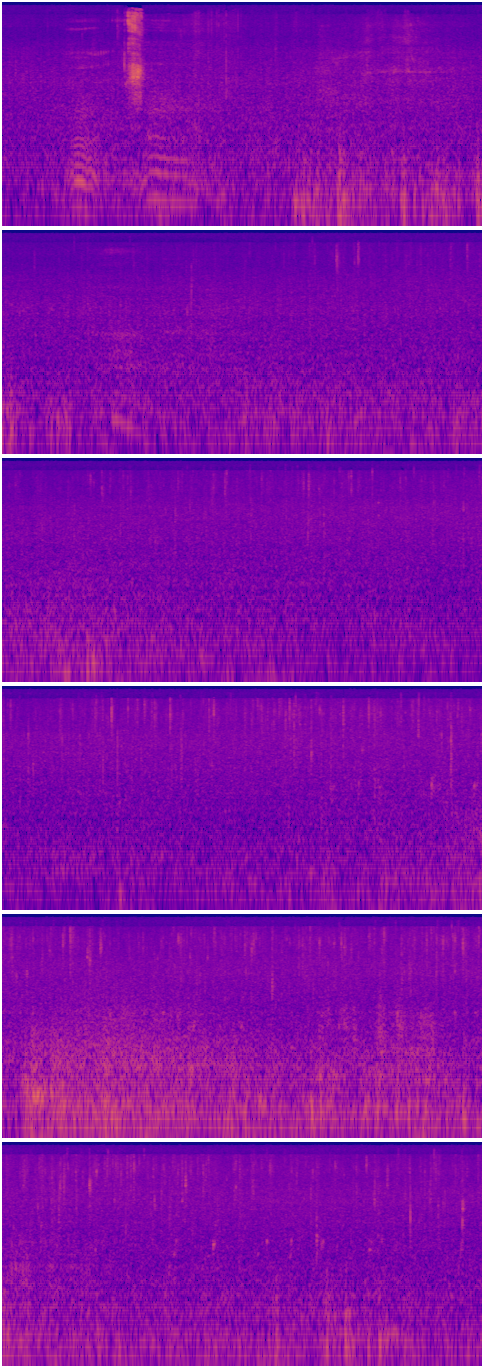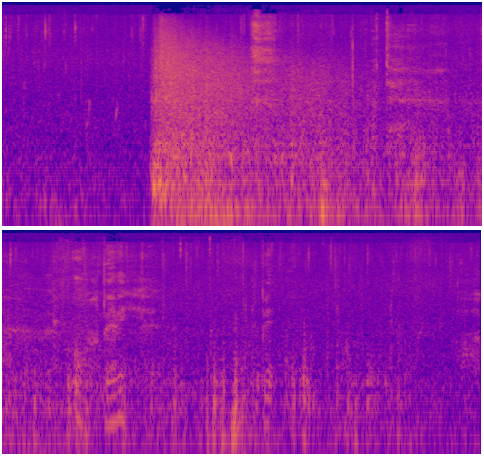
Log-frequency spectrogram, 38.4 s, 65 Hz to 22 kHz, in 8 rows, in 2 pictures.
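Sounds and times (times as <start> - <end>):
steady rain: 0.0 - 38.3
deep rumbling thunder: 1.9 - 9.0, 19.0 - 29.5, 30.3 - 38.3.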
